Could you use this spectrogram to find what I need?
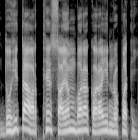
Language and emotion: Odia, neutral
